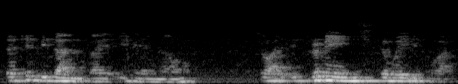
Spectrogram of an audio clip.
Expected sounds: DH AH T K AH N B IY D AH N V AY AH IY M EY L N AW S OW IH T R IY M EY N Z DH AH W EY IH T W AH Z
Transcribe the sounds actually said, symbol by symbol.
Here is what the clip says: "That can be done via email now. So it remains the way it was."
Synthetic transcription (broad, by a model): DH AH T K AH N B IY D AH N B AY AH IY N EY N AW S OW IH T R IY M EY N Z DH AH W EY IH T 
